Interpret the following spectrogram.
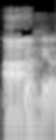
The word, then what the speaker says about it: Jophiel: And even then, like, you still have the end where, God, I always pronounce, is it Jophiel or Jophiel? Yeah, Jophiel, the angel.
